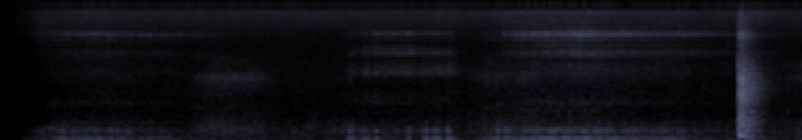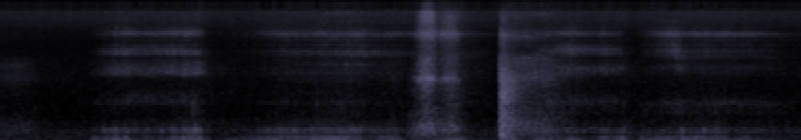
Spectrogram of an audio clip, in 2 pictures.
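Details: Sleeping dog snoring indoors in a small room: rough, low rumbling breaths in long swells, with a few sharp clicks or knocks breaking through.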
